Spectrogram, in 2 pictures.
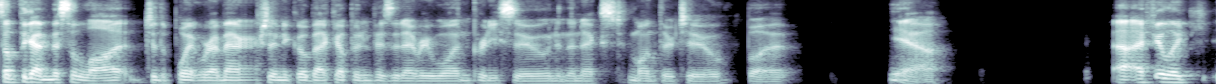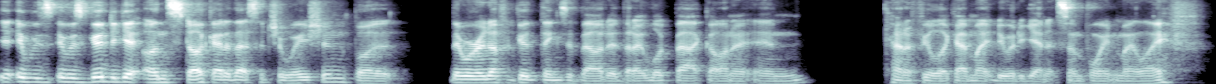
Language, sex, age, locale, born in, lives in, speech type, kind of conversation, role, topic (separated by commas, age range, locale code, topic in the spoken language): English, male, 25-29, en-US, United States, United States, conversation, advice, user, How can I transition out of a job I don't like?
